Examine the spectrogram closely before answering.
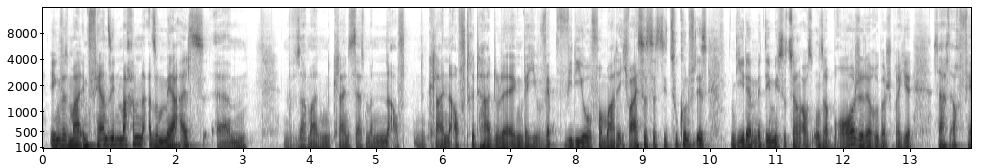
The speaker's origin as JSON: {"language": "German", "town": "Emden", "region": "Lower Saxony", "country": "Germany", "tie": "born or raised there", "said": "ich bin also ähm, reiner Ostfriese. Mhm. Ähm, ich bin in Emden geboren und äh, groß geworden"}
